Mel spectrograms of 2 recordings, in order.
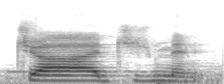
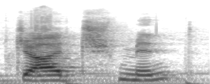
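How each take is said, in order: First: The middle consonant is a clear voiced J. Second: The middle consonant is a strong, overdone Ch. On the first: "technically, you're supposed to pronounce the word as judgment. There's two J sounds" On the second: "don't over enunciate the sound. So don't say judgment, not correct"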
